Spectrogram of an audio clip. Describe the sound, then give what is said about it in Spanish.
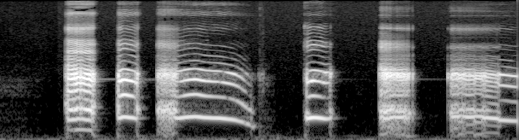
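A rooster crows loudly: a few short, harsh bursts, one long drawn-out call that sags in pitch, then more clipped cries with brief pauses between them. “Enderezaba sus patas, estiraba el cuerpo, alargaba el cuello, abría desmesuradamente el pico y cantaba, contestando a las golondrinas.”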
